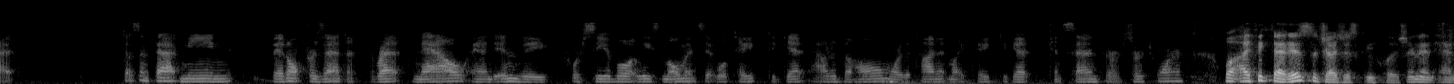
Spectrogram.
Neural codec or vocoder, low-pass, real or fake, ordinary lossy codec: none; 7.2 kHz; real; Opus, 16 kbps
